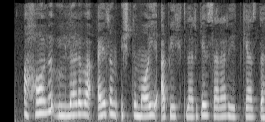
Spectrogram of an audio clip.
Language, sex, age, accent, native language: Uzbek, female, 18-24, Andijon, Uzbek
